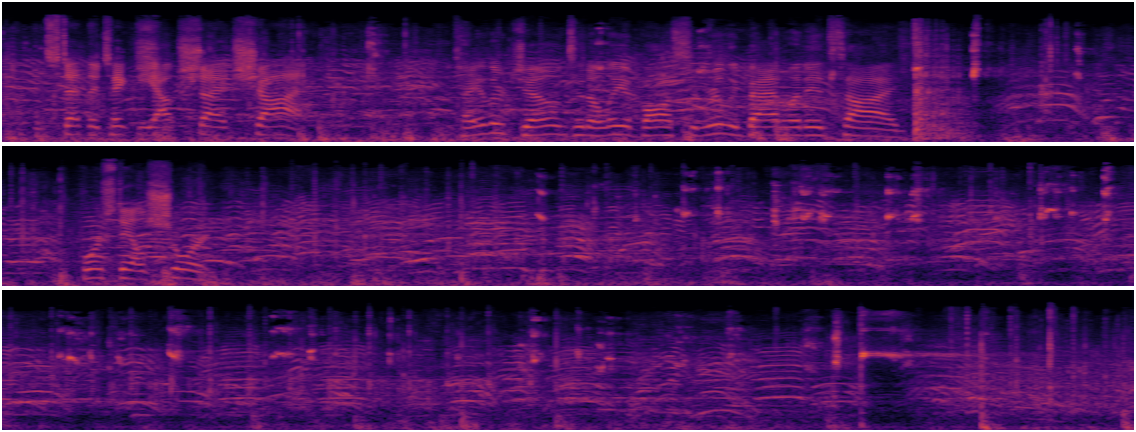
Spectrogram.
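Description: Sneakers squeak sharply on a hardwood floor.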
